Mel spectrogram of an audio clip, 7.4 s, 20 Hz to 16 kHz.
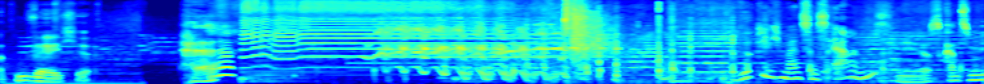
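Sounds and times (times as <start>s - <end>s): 
speech: 0.0s - 2.0s, 3.3s - 4.4s, 5.6s - 7.3s
horse neighing: 2.7s - 4.9s.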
